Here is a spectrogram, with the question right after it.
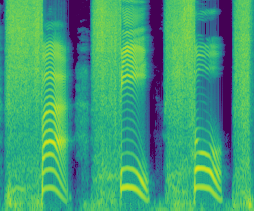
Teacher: Mana makhraj asyafatain. Nah, huruf fa tuh, dia punya sifat hams juga, ya. Mengalir nafas juga ya.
